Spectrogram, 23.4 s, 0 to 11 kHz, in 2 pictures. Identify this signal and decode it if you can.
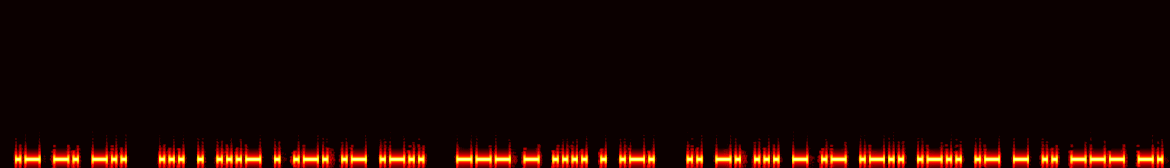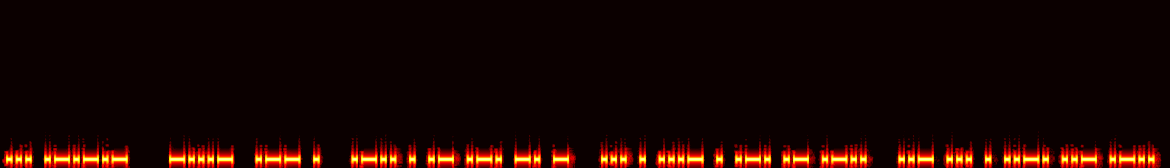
Morse code, heard as a keyed tone, about 25 wpm, 600 Hz. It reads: AND SEVERAL OTHER INSTALLATIONS. <BT> WE LEARNT SEVERAL USEFUL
